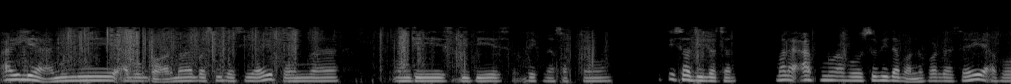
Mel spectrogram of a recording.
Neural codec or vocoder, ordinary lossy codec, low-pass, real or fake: none; MP3, 24 kbps; 7.2 kHz; real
